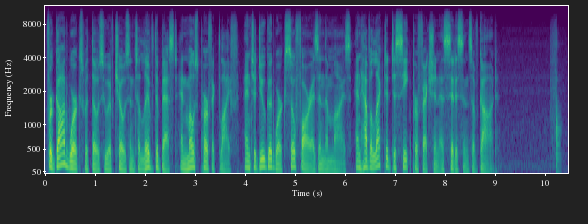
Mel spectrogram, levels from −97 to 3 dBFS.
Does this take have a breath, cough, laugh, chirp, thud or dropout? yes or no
yes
